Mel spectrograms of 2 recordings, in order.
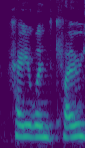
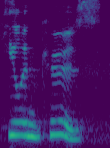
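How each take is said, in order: First: It is said in a standard, non-Scottish accent. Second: It is said in a Scottish accent.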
